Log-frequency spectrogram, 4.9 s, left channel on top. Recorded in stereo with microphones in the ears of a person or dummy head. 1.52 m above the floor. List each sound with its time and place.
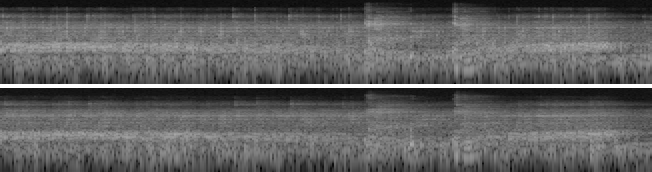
0.0 s a fan: 55° left (ahead or behind), 0.7 m
2.7 s a cough: 40° left (ahead or behind), 0.8 m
